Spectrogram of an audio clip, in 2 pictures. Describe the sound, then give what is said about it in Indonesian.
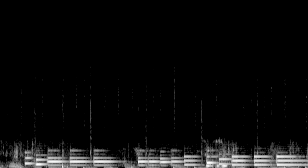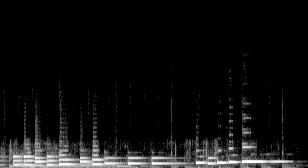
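A cheerful electronic jingle from a travelling Susu Murni Nasional pure-milk vendor's cart plays a looping tinkly melody of bright bell-like notes, steady and fairly loud, repeating in short phrases. “Susu murni nasional.”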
